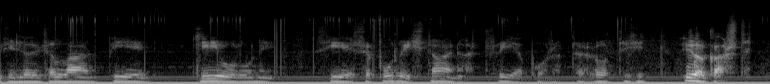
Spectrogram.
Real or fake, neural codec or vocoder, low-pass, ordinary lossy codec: real; none; 14.4 kHz; MP3, 64 kbps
